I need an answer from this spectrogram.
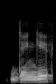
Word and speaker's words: dengue: These are dengue fever, right? I'm saying this dengue because I think that's the right pronunciation, dengue, not dengue. We usually say dengue, right? But the correct pronunciation is dengue fever, right?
